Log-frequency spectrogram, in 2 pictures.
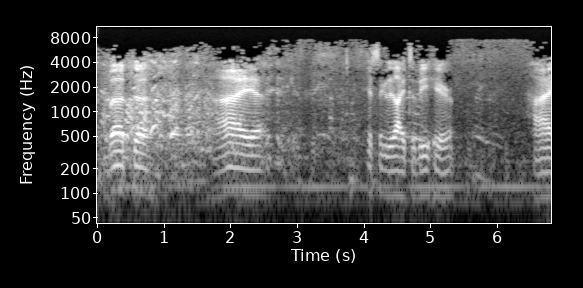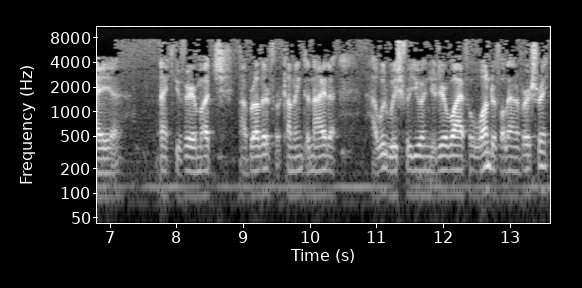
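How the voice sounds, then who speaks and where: A deep, monotone male voice, a little slow, comes from a visiting preacher in his sixties joking in a folksy way with a large church congregation, using plenty of fillers. Crowd noise sits in the background of the dull lo-fi recording, which carries faint noise.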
